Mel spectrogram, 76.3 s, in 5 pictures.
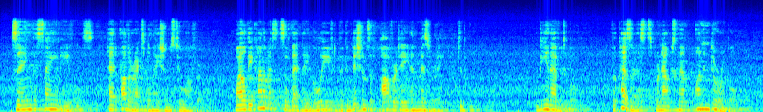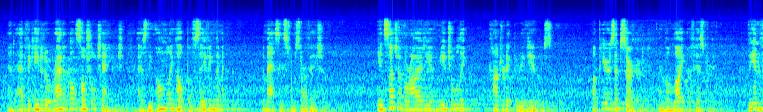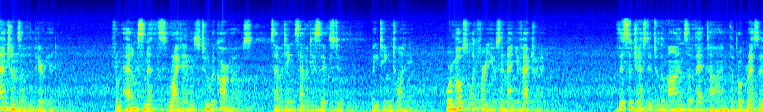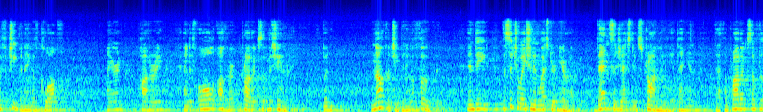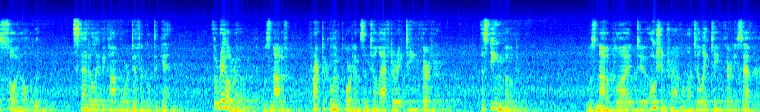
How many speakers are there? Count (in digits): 1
